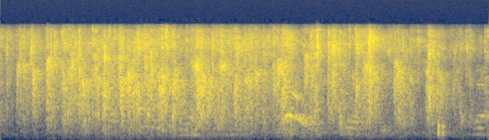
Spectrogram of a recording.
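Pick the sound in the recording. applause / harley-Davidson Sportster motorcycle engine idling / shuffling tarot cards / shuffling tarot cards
applause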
